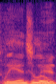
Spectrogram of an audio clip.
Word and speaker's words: LiAngelo: LiAngelo Ball.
